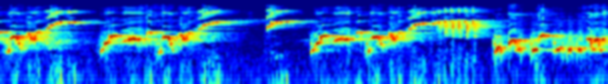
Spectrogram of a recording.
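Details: White-rumped shama song, used to provoke a kept shama into singing its mimicked fillers: loud, varied phrases of rich whistles, sweeping upslurs and buzzy high notes, delivered in bursts about a second apart with brief pauses.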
